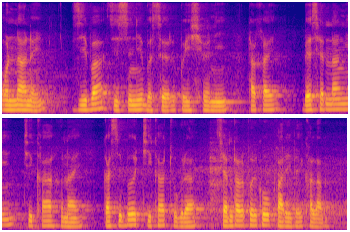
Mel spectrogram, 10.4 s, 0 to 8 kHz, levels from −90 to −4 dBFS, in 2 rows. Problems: constant background noise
